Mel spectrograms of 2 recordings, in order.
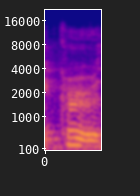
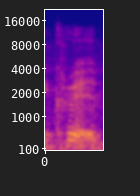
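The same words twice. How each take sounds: First: "kur" with the vowel of "ticker"; schwa vowel. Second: "kri" with an i after the r; ee vowel. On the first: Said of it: "it's a schwa sound". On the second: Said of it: "than to say". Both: Shown as a demonstration.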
